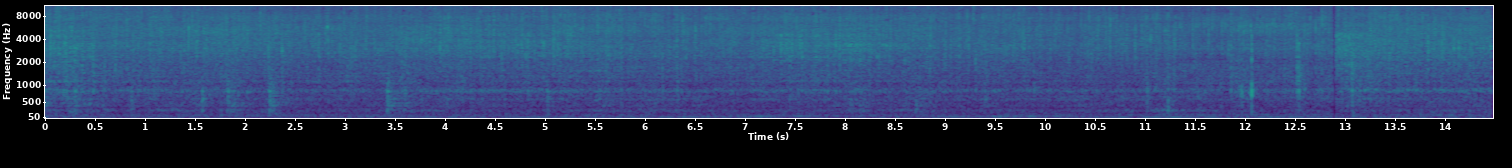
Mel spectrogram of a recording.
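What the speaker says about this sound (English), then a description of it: "And we're going to cook them on either side for about 5 to 7 minutes" Parmesan chicken fingers fry in a pan with a steady, even sizzle that holds at a soft level for the whole stretch, with a few small pops and no talking.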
